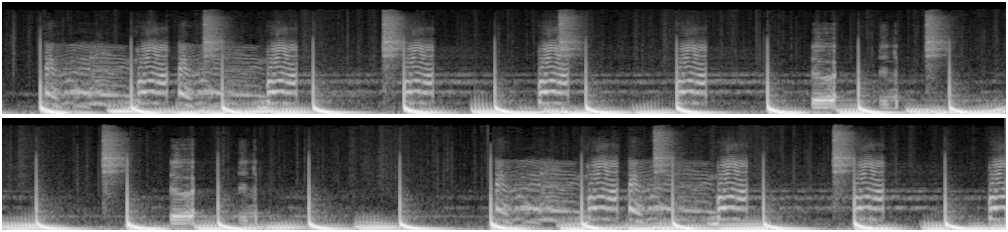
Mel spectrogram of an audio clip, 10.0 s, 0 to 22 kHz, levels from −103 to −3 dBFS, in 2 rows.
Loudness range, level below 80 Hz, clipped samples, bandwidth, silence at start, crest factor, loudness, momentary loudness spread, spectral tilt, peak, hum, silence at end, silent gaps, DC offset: 1 LU; -18 dBFS; under 0.1%; 10.5 kHz; 0.2 s; 12 dB; -18 LUFS; 2 LU; -8 dB/octave; -4 dBFS; none; 0 s; none; under 0.1%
